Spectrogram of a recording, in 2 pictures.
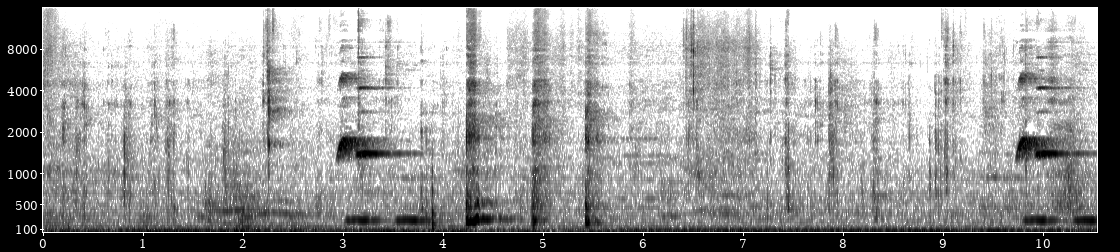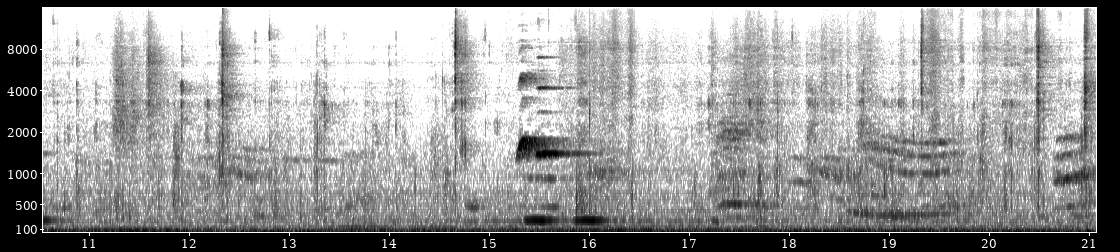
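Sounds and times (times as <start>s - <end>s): biting and chewing crisp bread: 0.0s - 21.0s
short high chirp: 9.8s - 10.7s
wet mouth clicks: 14.5s - 16.1s.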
